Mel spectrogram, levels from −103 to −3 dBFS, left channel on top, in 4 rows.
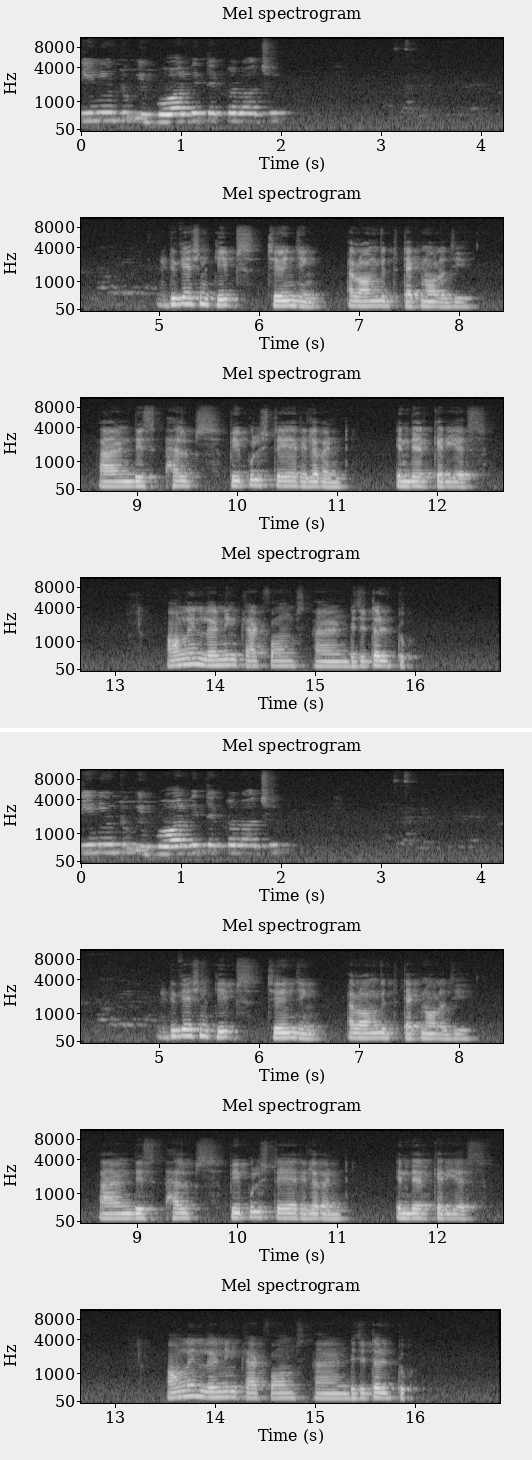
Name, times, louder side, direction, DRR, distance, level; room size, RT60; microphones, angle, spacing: voice 1, 0.0-2.0 4.6-4.7, left 1 dB, 50° right, 4.3 m, -29 dB
voice 2, 5.0-6.6 6.9-8.1 8.6-11.1 11.6-12.5 13.5-15.9, equal, 15° left, 0.9 m, -27 dB
13.0 x 12.5 x 3.3 m
head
